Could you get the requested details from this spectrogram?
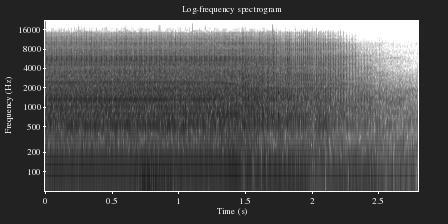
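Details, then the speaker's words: PS3 console from e-waste, described as unhealthy with nasty problems: loud steady rushing whoosh with a high whine, then winding down; cooling fan far louder than normal. "This thing is definitely not healthy. It's got some pretty nasty problems, but I'm going to give you guys a listen so you can see what it is that we're dealing with here."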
